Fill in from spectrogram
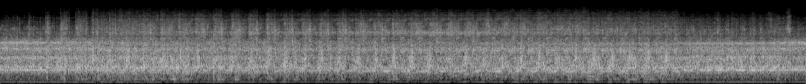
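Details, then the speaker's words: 1980s Panasonic KP-110 auto-stop pencil sharpener, after motor lubrication and a one-minute run-in, sharpening a new Dixon Ticonderoga pencil: smooth steady whir with even cutter grinding, auto-stopping; normal sharpening after repair. "go nice Auto Stop nicely freshly sharpened best pencil in the world"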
